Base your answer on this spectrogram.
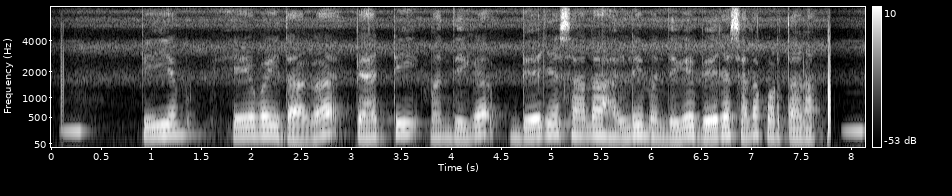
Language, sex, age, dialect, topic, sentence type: Kannada, male, 25-30, Central, banking, statement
